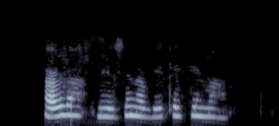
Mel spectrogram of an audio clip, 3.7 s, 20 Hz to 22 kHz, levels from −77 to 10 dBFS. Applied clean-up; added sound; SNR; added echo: neural mask model Resemble Enhance denoiser.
